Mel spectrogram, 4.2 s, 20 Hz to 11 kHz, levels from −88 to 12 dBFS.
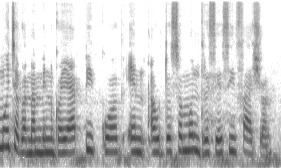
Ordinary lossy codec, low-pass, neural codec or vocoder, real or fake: none; none; vocoder, 22.05 kHz, 80 mel bands, WaveNeXt; fake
